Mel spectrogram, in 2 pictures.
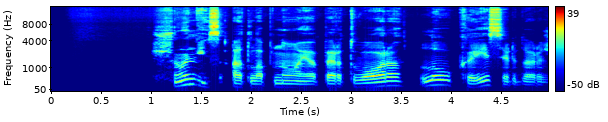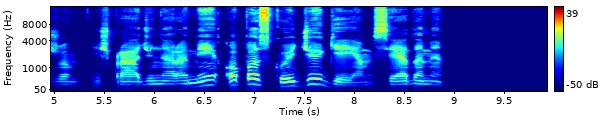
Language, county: Lithuanian, Kaunas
